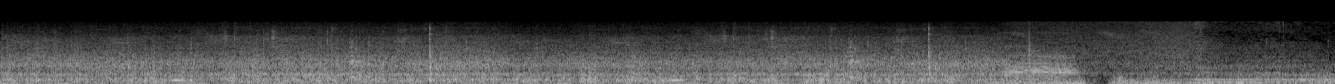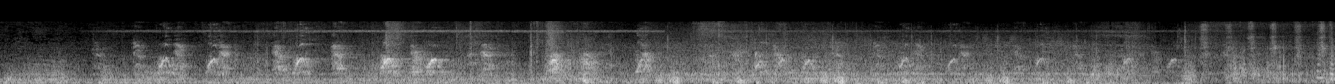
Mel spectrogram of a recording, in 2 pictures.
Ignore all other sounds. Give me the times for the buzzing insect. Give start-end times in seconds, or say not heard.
0.0-26.6.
